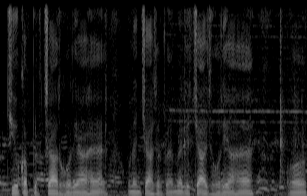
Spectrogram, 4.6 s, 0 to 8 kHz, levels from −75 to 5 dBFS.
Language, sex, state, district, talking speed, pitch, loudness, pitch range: Bundeli, male, Uttar Pradesh, Budaun, 180 wpm, 105 Hz, -36 LUFS, 100-105 Hz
